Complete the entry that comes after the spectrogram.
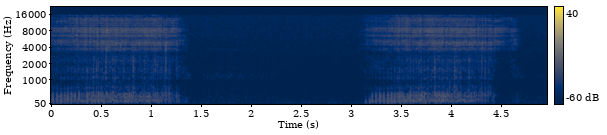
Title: The sweet sound of snoring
